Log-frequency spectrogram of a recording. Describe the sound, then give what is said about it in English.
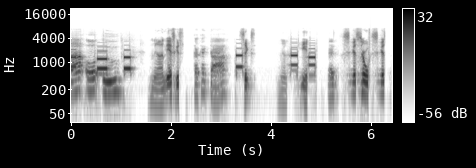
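A phone number is punched in on a keypad to call someone: a series of short, bright touch-tone beeps scattered between bursts of people talking over them. “Let's call him up. Give him a call. Hey, what's the number?”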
